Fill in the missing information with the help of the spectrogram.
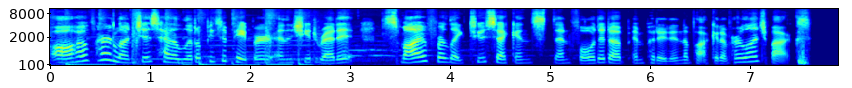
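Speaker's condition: No condition

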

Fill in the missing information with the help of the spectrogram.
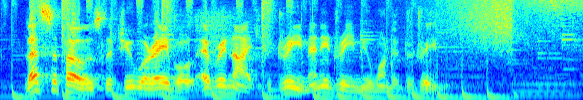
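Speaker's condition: No condition

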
